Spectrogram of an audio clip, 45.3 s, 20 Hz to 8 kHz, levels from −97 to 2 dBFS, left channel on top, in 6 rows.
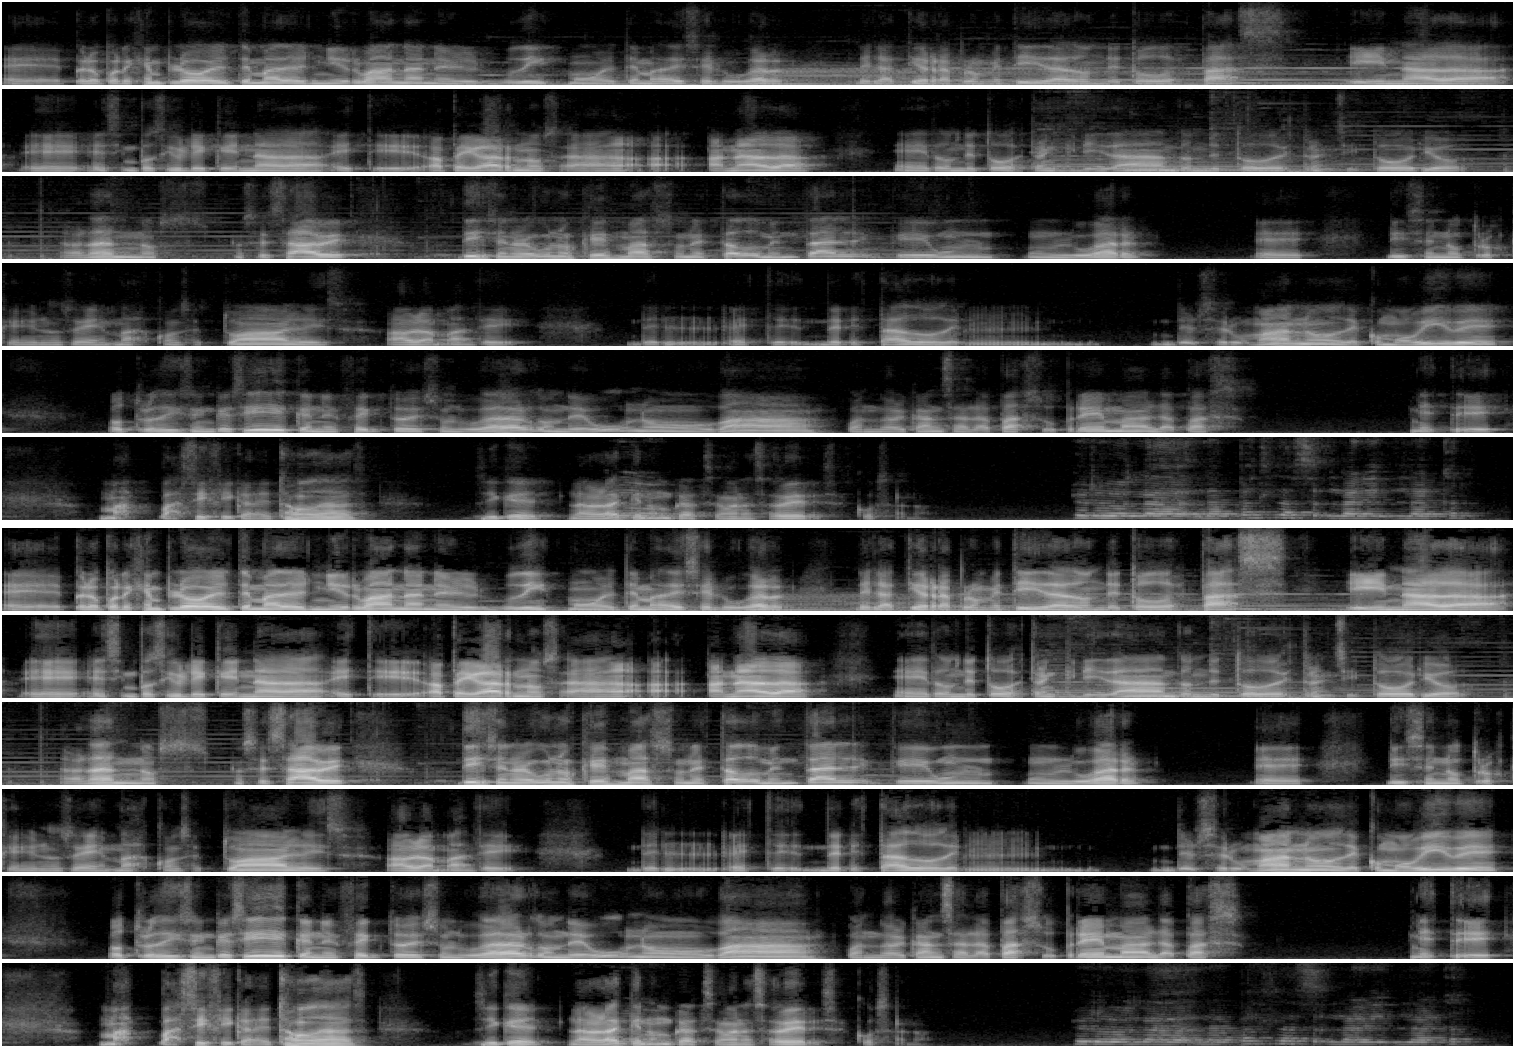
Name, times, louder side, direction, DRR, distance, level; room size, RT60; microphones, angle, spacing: voice 1, 0.0-3.9 4.3-6.4 6.7-11.6 12.0-14.9 15.4-17.1 17.4-20.8 21.4-21.6 22.0-25.2 25.8-28.1 28.4-30.2 30.8-36.4 37.3-39.6 40.1-42.2, right 5 dB, 70° right, 0.5 m, -30 dB
sound 1, 2.2-7.4, equal, 35° left, 6.5 m, -46 dB
sound 2, 12.7-20.0, right 1 dB, 20° right, 1.9 m, -50 dB
voice 2, 40.8-41.2 43.1-45.1, left 2 dB, 70° left, 6.4 m, -45 dB
20.5 x 10.5 x 2.4 m
head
